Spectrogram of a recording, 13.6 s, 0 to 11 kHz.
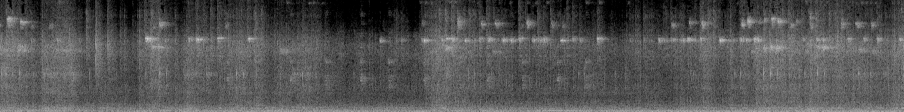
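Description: Cabin noise of a New Flyer XN40 natural-gas city bus under way: a steady engine and road drone, with the low engine hum growing stronger from about ten seconds in.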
